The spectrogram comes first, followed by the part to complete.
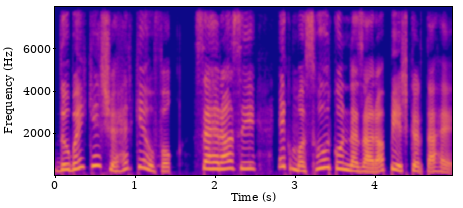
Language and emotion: Urdu, happy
